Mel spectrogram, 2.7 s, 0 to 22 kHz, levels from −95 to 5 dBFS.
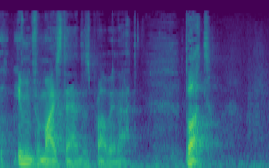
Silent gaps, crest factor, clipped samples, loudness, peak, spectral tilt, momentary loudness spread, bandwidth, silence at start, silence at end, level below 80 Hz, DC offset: none; 22 dB; under 0.1%; -25 LUFS; -4 dBFS; -6 dB/octave; 15 LU; 16 kHz; 0 s; 0.1 s; -50 dBFS; under 0.1%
